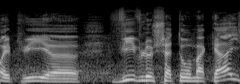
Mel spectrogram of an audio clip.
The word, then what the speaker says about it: Macay: puis vive le château macaille ce nom sympathique qui qui s'inscrit ou qui s'écrit plus exactement un peu à l'américaine ma parce que l'origine était écossaise et le lieudi était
